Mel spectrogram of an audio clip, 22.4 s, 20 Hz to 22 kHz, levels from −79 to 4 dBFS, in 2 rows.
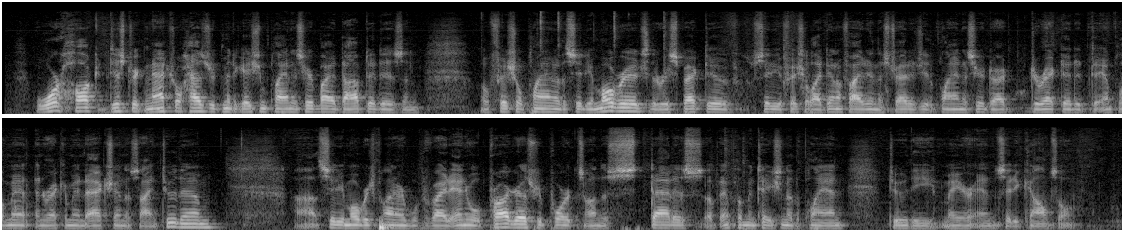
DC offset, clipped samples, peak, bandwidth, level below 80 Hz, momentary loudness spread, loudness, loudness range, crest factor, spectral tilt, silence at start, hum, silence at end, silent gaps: under 0.1%; under 0.1%; -4 dBFS; 16 kHz; -48 dBFS; 11 LU; -23 LUFS; 5 LU; 18 dB; -4.5 dB/octave; 0.15 s; none; 0 s; none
